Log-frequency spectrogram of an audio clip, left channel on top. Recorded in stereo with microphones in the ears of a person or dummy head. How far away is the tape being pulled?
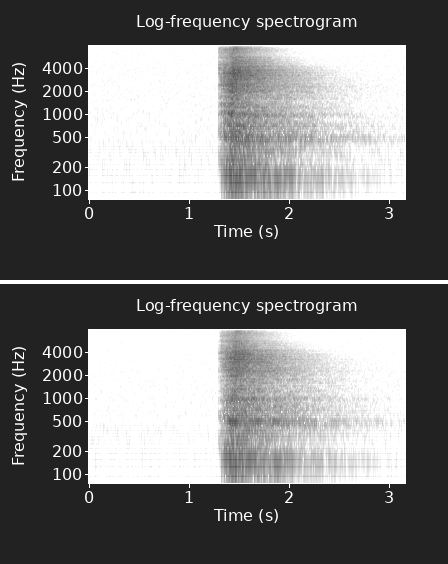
About 2 m.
